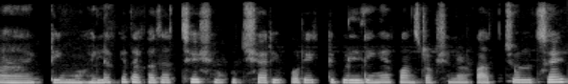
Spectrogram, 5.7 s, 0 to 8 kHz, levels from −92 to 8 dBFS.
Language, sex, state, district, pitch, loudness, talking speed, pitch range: Bengali, female, West Bengal, Kolkata, 220 Hz, -27 LUFS, 160 wpm, 210-225 Hz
